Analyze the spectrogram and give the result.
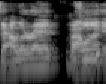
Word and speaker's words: Valorant: Valorant. – Valorant. – V-A-L-O-R-A-N-T.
